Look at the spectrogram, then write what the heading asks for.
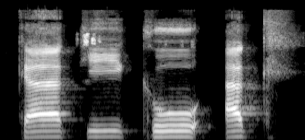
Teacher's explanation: huruf kaf pangkal lidah yang bertemu dengan langit-langit lunak dan keras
